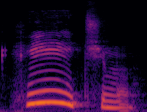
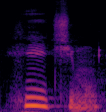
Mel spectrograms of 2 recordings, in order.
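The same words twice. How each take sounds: First: Ritmo loud and higher, Ri punched; teacher emphasizing the stressed syllable. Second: Said in the usual way. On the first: Shown as a demonstration. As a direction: hammer the Ri of Ritmo. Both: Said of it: "é o ri".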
